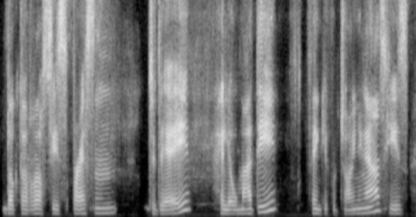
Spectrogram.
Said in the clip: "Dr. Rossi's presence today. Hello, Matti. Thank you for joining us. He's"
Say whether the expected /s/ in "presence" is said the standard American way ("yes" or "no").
no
